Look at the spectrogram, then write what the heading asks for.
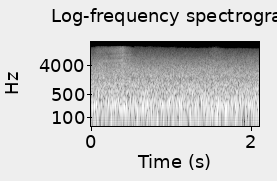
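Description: Ocean surf from a long west-northwest swell with waves of about three metres, heard as a continuous broadband roar of breaking water with no distinct separate crashes and no voices.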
